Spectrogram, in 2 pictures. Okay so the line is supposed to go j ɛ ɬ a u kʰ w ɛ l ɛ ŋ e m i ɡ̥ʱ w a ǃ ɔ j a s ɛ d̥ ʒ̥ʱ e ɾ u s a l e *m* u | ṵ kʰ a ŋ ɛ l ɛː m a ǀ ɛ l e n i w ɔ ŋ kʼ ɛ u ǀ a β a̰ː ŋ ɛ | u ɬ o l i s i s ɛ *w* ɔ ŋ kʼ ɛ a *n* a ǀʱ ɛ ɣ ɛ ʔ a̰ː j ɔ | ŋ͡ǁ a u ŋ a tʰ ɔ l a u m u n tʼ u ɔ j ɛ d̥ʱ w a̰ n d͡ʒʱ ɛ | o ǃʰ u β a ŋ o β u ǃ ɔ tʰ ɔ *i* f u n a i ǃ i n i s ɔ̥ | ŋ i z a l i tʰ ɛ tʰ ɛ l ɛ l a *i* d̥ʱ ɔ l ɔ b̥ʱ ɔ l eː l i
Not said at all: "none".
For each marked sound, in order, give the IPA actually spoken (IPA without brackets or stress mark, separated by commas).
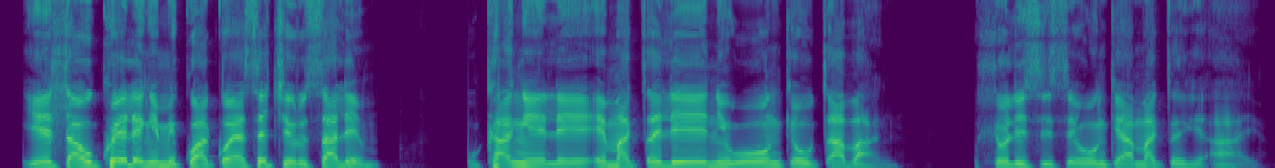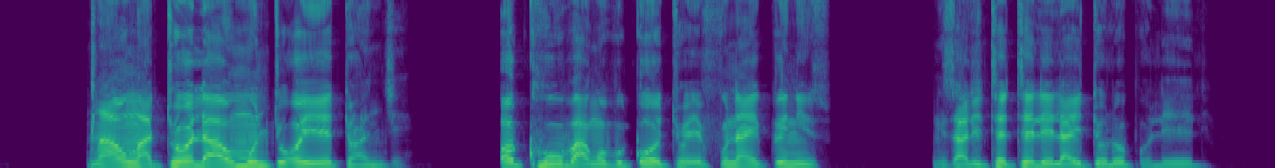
m, w, m, e, i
